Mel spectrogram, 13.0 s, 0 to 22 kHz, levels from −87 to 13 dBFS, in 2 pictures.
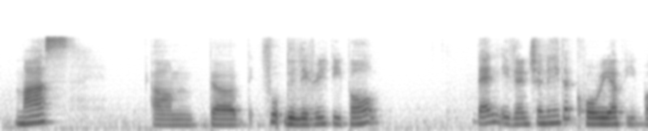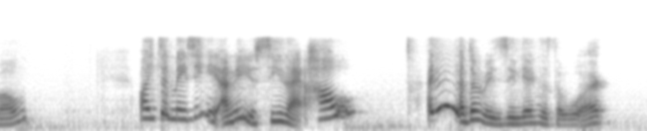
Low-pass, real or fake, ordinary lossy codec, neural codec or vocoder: none; fake; none; codec, 16 kHz, 0.5 kbps, X-Codec, HuBERT features, trained on balanced general audio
